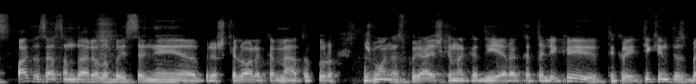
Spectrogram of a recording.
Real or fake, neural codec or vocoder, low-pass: fake; vocoder, 44.1 kHz, 128 mel bands every 512 samples, BigVGAN v2; 10.8 kHz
